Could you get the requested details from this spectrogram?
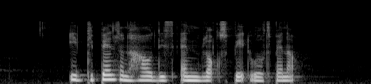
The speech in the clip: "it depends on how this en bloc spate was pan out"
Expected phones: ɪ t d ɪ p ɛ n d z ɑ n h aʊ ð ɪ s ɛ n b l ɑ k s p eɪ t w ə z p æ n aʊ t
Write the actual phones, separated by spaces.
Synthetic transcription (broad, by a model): ɪ t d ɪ p ɛ n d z ɑ n h aʊ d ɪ s ɛ n b l ɑ k s p eɪ t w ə s p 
